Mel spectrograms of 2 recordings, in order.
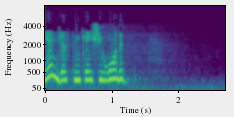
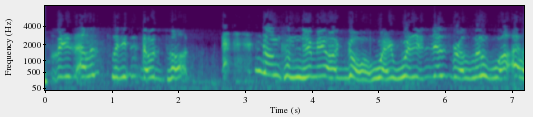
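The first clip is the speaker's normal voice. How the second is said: tearful pleading; 6 semitones higher than usual. Acted. Anne sobbing at Alice to leave her alone. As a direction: beg through tears.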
